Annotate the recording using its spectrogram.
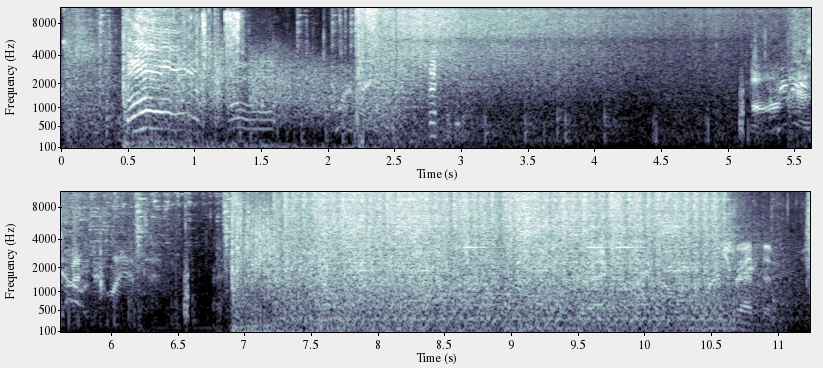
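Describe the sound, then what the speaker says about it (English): Explosions and rapid gunfire from a tactical shooter video game round with a grenade thrown, loud dense bursts of automatic fire and booms with a brief lull midway, players talking over the action. "I'm throwing a grenade."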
